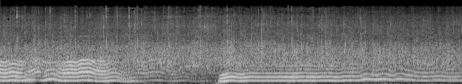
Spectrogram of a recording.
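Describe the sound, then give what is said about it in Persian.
Audience clapping for Imam Reza at a devotional gathering: a steady wash of hand claps runs throughout beneath a sustained, wavering singing voice. “اگه برای امام رضا دست میزنی باید با جون دست میزنی.”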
